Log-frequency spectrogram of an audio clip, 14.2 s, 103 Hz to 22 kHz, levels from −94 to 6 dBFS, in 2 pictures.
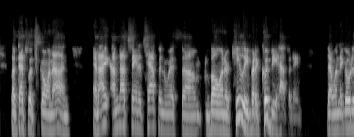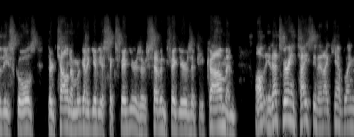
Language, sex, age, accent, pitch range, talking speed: English, male, 50-69, American, 130-160 Hz, 230 wpm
